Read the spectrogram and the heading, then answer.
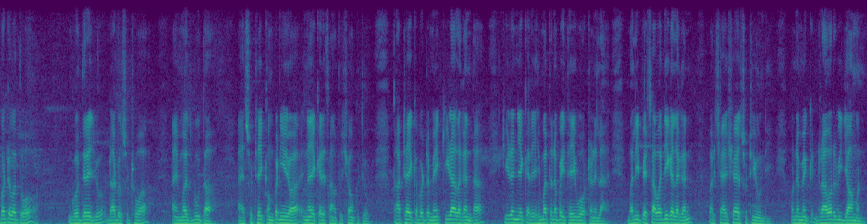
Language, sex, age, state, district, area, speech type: Sindhi, male, 60+, Maharashtra, Thane, urban, spontaneous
